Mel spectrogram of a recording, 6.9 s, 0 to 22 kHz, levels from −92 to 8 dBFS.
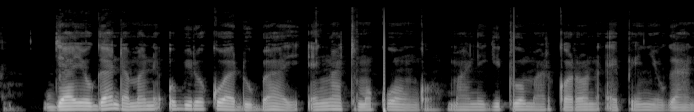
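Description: A speech clip with two loud pops, at 3.83 to 3.86 s, after "e ng'at", and at 5.13 to 5.16 s, after "ma nigi", peaking roughly 20 dB and 15 dB above the speech. Each is a single sharp thump lasting about 26 ms, likely from an electrical pulse such as a switch, static or driver glitch. Unlike a dropout or a digital click, the speech carries on underneath each pop without a gap.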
